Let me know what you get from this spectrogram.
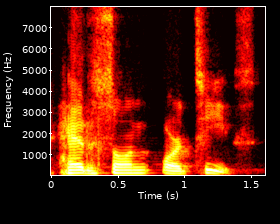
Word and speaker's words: Gerson Ortiz: That's how you say it in Spanish. Gerson Ortiz.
